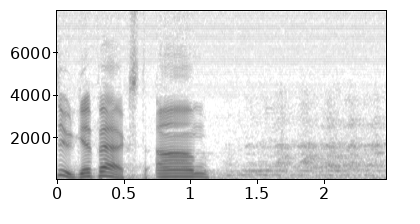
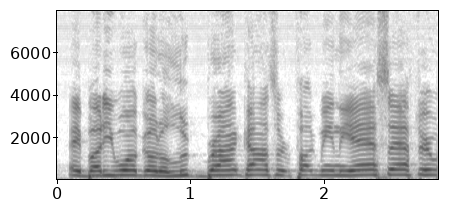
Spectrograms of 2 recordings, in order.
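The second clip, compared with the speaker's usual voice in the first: Southern guy voice; 6 semitones higher than usual. Acted. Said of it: "we need a Southern guy".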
